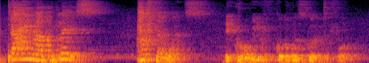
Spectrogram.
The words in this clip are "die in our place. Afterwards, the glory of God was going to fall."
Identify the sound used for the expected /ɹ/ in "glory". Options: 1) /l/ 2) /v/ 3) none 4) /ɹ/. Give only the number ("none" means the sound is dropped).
3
